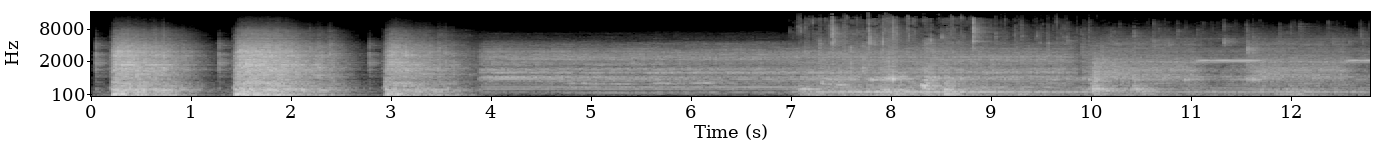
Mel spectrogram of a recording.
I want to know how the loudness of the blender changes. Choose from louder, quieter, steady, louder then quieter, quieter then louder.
quieter.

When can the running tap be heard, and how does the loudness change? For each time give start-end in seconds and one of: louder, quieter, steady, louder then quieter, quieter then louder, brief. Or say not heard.
7.0-12.7 quieter.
